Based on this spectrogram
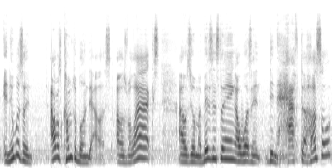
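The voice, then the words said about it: Oklahoma accent. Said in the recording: “If you can't tell by my accent, I'm not initially from here. So I'm originally from Tulsa, Oklahoma”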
